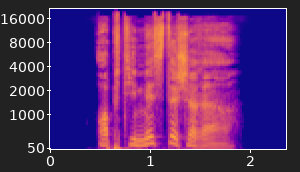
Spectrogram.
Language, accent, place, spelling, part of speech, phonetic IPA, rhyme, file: German, Germany, Berlin, optimistischerer, adjective, [ˌɔptiˈmɪstɪʃəʁɐ], -ɪstɪʃəʁɐ, De-optimistischerer.ogg
- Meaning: inflection of optimistisch: 1. strong/mixed nominative masculine singular comparative degree 2. strong genitive/dative feminine singular comparative degree 3. strong genitive plural comparative degree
